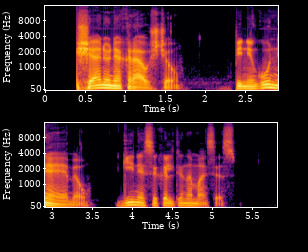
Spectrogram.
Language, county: Lithuanian, Šiauliai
